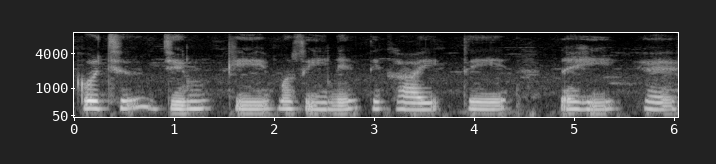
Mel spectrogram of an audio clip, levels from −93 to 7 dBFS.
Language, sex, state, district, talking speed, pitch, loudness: Hindi, female, Madhya Pradesh, Umaria, 80 wpm, 200 Hz, -18 LUFS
